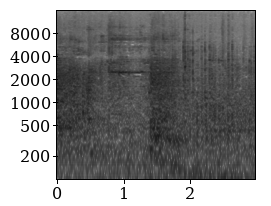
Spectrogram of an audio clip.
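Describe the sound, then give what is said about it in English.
A bag of spanners is dropped when someone trips. It lands with a sudden crash of metal tools hitting the ground, followed by a rattling clatter of clinks and knocks that trails off over the next second or so. “You've just thrown an entire bag of spanners in the works!”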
